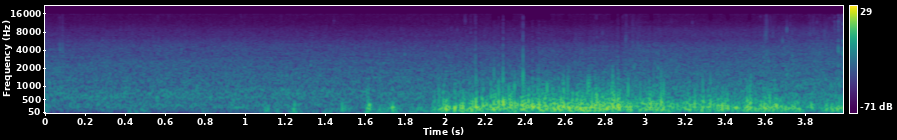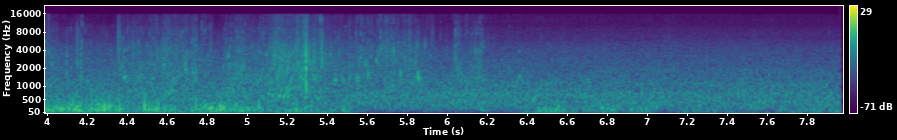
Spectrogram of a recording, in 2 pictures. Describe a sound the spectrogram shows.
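A swimmer splashes and kicks in the water close by.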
